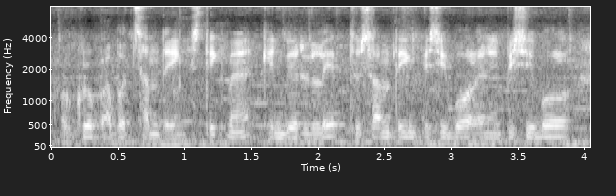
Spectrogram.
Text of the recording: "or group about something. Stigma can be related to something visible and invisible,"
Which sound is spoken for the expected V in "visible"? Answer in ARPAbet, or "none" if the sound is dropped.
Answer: P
